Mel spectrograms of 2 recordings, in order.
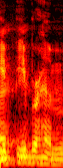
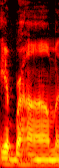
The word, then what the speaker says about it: Ibrahim: Ibrahim, it's not Abraham as I Right. always got in school.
